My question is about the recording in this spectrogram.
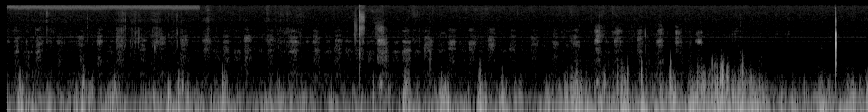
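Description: A small dog digging into a rodent burrow with its head in the hole: paws scraping the earth in short irregular bursts, with panting and snuffling into the hole.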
